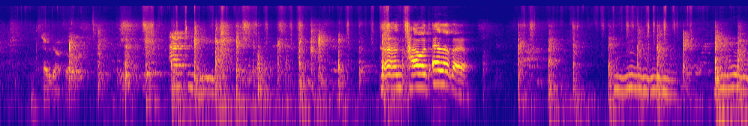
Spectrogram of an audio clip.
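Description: Footsteps tap on hard stairs.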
